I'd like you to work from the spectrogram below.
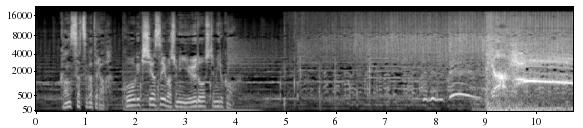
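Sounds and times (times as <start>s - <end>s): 
speech: 0.5s - 4.1s, 7.7s - 9.8s
rough noisy background: 4.7s - 10.7s
long high strained scream: 8.1s - 10.7s
person letting out short wavering cries: 8.2s - 10.7s.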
